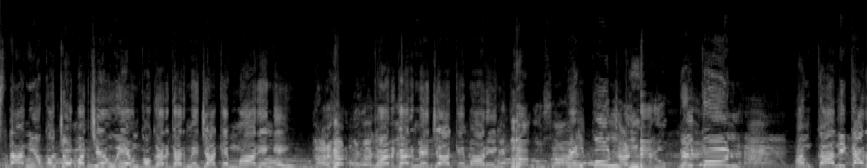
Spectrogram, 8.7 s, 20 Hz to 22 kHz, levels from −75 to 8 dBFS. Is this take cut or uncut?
uncut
